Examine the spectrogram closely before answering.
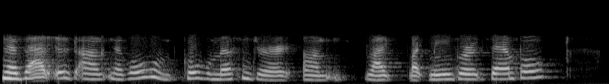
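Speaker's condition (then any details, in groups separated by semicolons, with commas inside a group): Down syndrome; present from birth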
